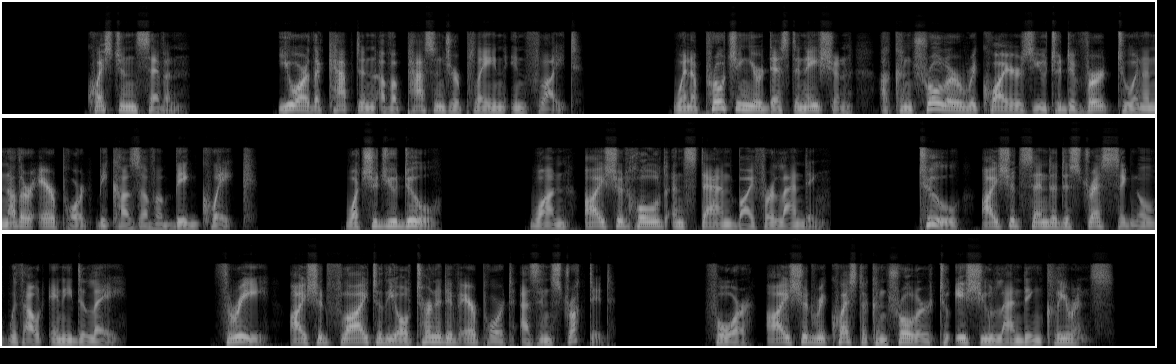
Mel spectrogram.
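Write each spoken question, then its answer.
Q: What should you do?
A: 3: I should fly to the alternative airport as instructed.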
